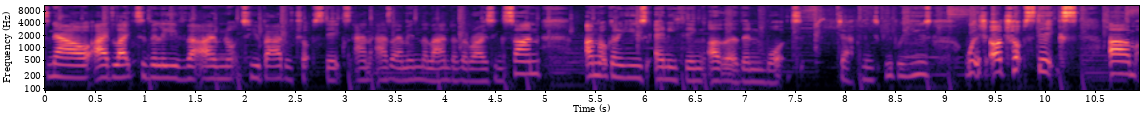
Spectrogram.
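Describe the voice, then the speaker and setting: A woman tells her travel story in a voice-over, chatty and funny, tossing in playful asides. Her voice sits a little low and has a gravelly edge. Soft music plays faintly underneath. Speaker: travel vlogger. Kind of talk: voice-over narration of a travel vlog.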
